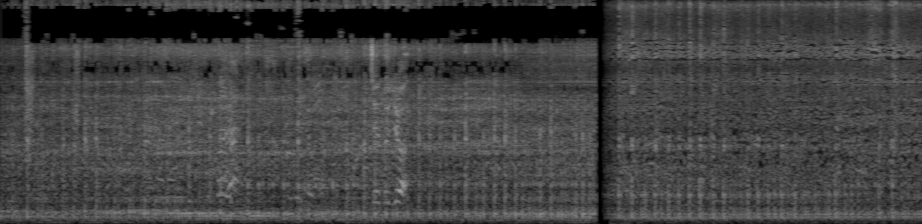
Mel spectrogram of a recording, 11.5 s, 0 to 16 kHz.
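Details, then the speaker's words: Yamaha RX King two-stroke after repair for heavy smoke (engine oil entering; crankshaft seal replaced, NPP piston fitted): steady even idle burble, no misses, knocks or rattles; no longer smoking, sounds smooth. "Dan sekarang alhamdulillah setelah diganti sealnya ini ya, sealnya ini bagian askrop udah nggak lagi berasap ya bro. Jadi walaupun 2 tak ya tetap nggak berasap bro."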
